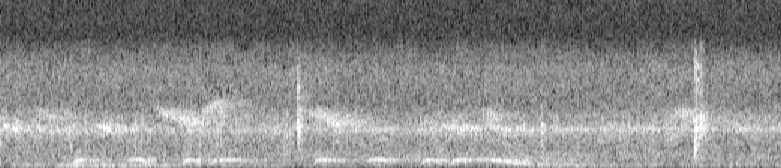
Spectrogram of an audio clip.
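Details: A Barred Owl (Strix varia) in a Georgia backyard in July gives a run of rhythmic mid-pitched hoots, ending in a drawn-out note that slides downward, over a faint insect hiss and two sharp clicks.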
